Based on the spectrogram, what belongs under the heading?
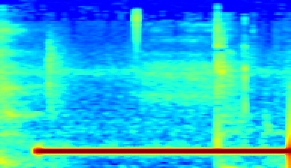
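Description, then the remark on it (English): A loud, steady telephone dial tone, heard while calling back a cinema, starts abruptly after a brief quiet moment and holds unbroken to the end, with faint background rustling beneath it. “Let's call back to see if they got our message.”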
